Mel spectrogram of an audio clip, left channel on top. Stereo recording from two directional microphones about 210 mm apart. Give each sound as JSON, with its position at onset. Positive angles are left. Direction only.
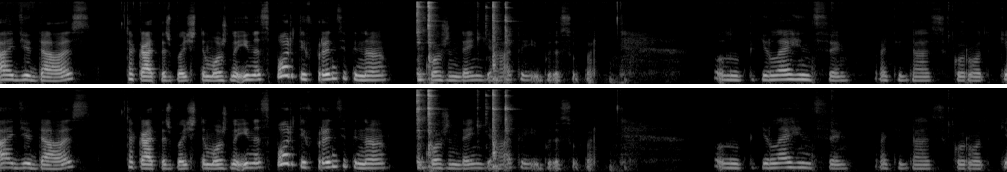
{"t": 0.0, "sound": "speech", "side_deg": 35}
